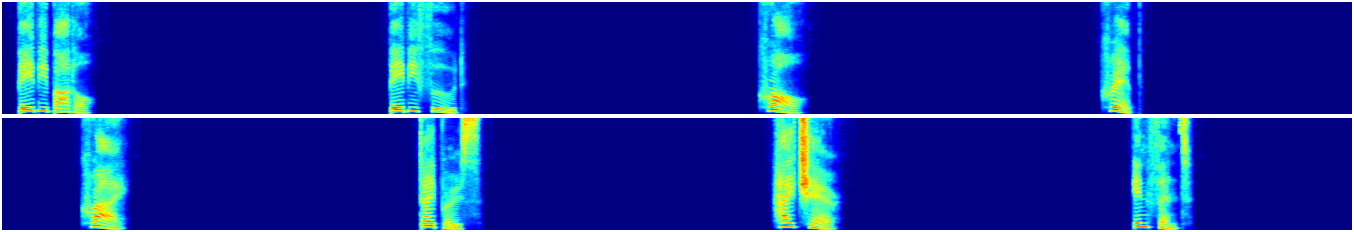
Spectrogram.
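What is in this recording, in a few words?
American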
